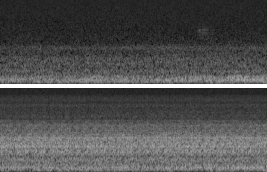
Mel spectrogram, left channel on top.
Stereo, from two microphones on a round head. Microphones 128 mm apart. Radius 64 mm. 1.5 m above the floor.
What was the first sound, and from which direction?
Only background noise.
